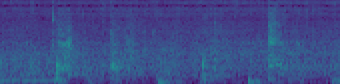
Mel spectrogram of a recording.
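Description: Shrimp and riced cauliflower with sweated onions sizzle in a large, wok-like skillet, a constant frying hiss broken by a few scrapes and taps of a utensil stirring the pan.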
